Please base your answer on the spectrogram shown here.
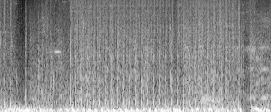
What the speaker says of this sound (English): that's someone locking onto me and shooting me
